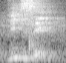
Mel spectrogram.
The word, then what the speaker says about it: viser: Viser. Viser is pronounced as Z.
